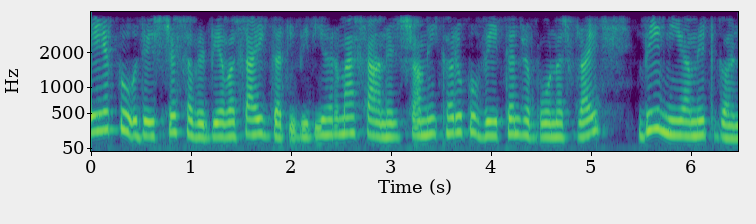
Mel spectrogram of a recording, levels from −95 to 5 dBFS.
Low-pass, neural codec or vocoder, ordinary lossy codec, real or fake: 3.6 kHz; codec, 16 kHz, 4.8 kbps, FACodec; none; fake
